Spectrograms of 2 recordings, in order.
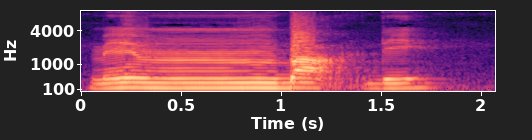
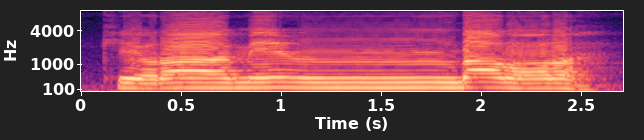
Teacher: Jadi mim itu bukan huruf iklab, justru huruf iklab hanya ba saja. Tetapi suara nun sukun dan tanwinnya berubah menjadi mim karena memang huruf ba dan mim satu makhraj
